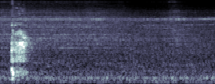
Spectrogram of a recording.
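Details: Single short, harsh cough from an adult woman who has had fever, cough, headache and body pain for days, now taking antibiotics; quiet room.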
